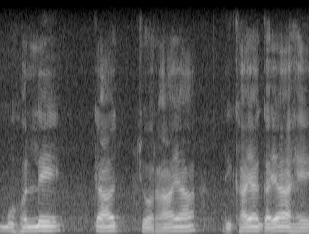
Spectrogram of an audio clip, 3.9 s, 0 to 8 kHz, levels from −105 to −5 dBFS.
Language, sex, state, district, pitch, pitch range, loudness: Hindi, male, Uttar Pradesh, Hamirpur, 135 Hz, 125-145 Hz, -31 LUFS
